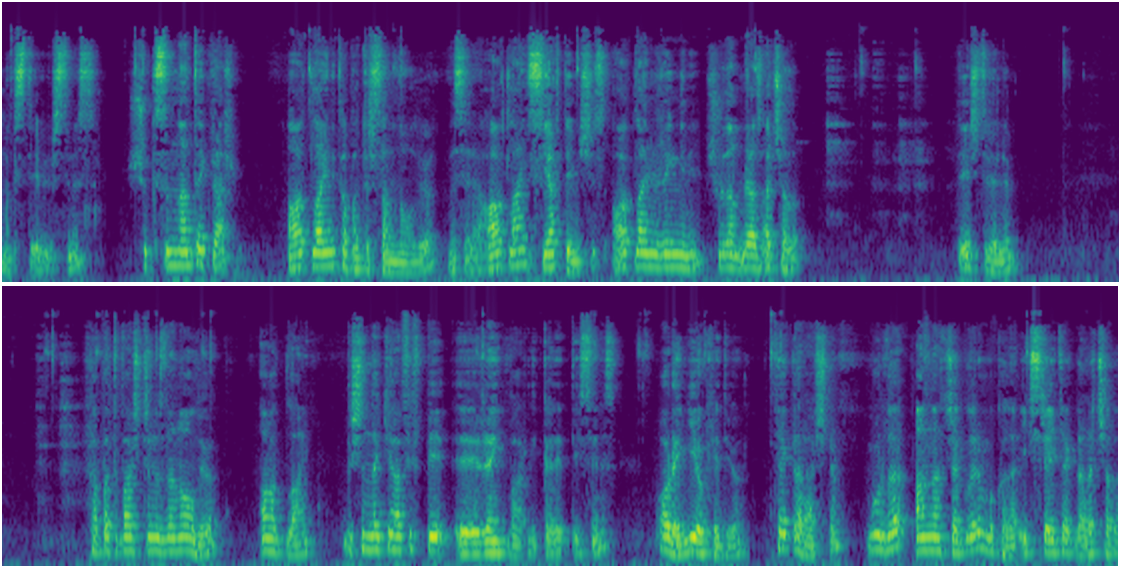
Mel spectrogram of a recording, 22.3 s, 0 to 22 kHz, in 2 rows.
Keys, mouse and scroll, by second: 0.1-1.3 middle drag, 1.3-4.5 drag, 15.9-18.6 drag, 18.9-22.0 drag.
